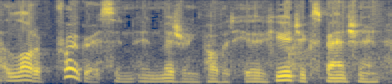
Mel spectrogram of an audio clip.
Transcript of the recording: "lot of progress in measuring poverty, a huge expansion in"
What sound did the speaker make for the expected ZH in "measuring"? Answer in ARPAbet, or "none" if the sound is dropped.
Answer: ZH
